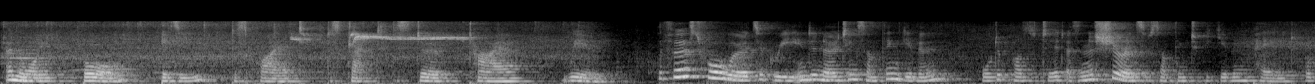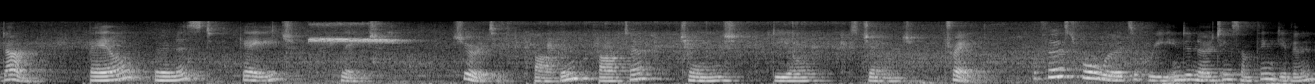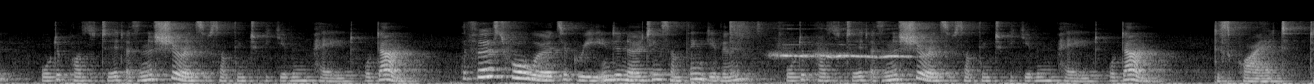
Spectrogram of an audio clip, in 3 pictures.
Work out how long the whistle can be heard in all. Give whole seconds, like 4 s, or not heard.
5 s.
